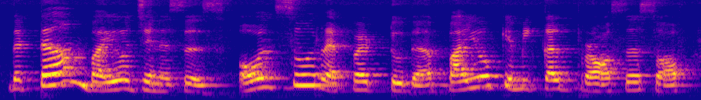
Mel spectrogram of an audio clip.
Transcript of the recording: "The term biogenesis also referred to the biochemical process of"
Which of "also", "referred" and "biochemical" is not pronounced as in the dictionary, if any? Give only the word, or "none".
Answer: none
